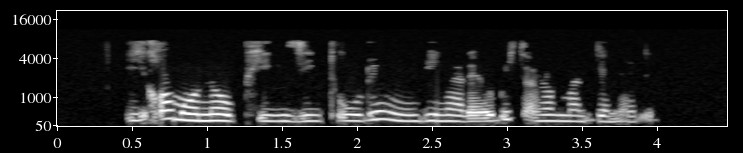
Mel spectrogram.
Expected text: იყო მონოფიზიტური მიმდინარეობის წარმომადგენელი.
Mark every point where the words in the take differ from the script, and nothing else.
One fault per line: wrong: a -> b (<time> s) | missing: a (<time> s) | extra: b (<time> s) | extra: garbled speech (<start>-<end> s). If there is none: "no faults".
no faults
